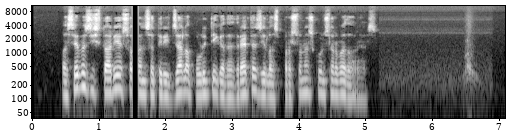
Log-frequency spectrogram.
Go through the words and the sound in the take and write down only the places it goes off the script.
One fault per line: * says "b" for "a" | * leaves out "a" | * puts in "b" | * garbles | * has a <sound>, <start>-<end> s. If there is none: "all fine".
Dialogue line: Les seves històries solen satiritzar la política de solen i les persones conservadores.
* has a dropout, 1.5-1.6 s
* says "dretes" for "solen"
* has a whoosh, 6.4-6.7 s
